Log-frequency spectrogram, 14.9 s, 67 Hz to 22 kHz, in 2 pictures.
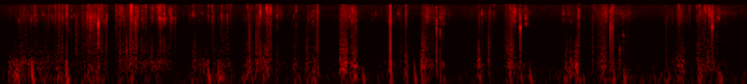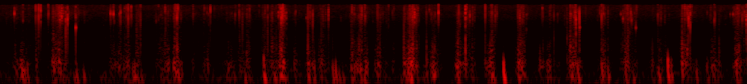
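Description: Fingertips held in the hollow ear canals of the soft silicone ears on a 3Dio binaural microphone rub continuously, making close, muffled scratching and rubbing. Dense, rapid bursts come in a steady stream with heavy low-end rumble and brief bright crackles, with no ringing between them.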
